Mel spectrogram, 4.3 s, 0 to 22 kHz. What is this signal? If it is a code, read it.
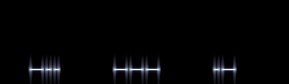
Morse code, heard as a keyed tone, about 20 wpm, spaced as for 8 wpm, 700 Hz. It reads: DOA
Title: 133 Lesson 22e - Question Mark - Three Characters 20wpm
